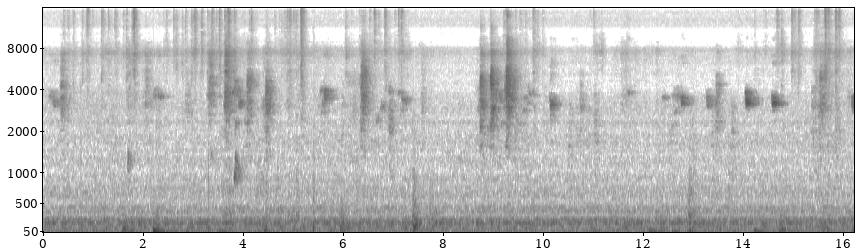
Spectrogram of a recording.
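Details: Pet guinea pig Fiddy exploring during free-roam floor time, chutting and wheeking happily in response to whistling: many small, quick high squeaks and clicks spread irregularly across the recording, with soft rustling and low room hum underneath.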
